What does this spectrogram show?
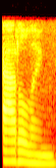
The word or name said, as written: addling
